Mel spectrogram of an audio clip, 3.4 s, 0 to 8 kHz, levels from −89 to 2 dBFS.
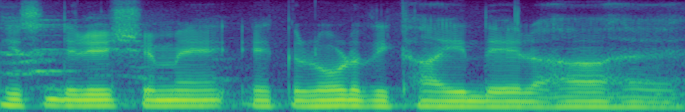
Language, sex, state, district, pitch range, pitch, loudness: Hindi, male, Jharkhand, Ranchi, 100-110 Hz, 105 Hz, -16 LUFS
